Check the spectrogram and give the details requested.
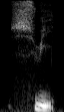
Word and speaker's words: suis: Okay, so first one, suis, as you've been noticing, you don't pronounce the final S.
